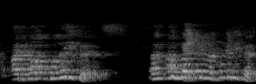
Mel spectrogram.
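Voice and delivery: lightly voiced, high-pitched exasperated grumbler; half-hearted comic impression of indignant disbelief; Victor Meldrew. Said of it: "a bit kind of Victor Meldrew".

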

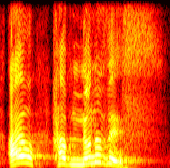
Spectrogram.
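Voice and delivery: loud, slow referee's telling-off; Nigel Owens. Retold or imitated. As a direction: scold big players like little kids, high and emphatic. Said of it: "telling them off like they were little kids".

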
